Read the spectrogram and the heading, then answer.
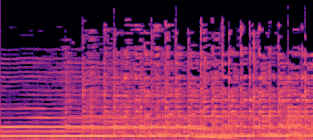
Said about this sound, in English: So it's all about the cowbell. It's all about the sounds of bike racing.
